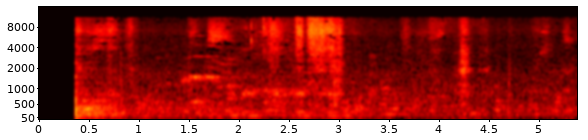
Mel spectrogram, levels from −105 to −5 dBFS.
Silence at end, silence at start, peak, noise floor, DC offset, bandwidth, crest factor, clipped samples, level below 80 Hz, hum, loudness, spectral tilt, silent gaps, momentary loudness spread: 0 s; 0.35 s; -24 dBFS; -68 dBFS; under 0.1%; 11.5 kHz; 24 dB; under 0.1%; -80 dBFS; none; -44 LUFS; -1 dB/octave; none; 27 LU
